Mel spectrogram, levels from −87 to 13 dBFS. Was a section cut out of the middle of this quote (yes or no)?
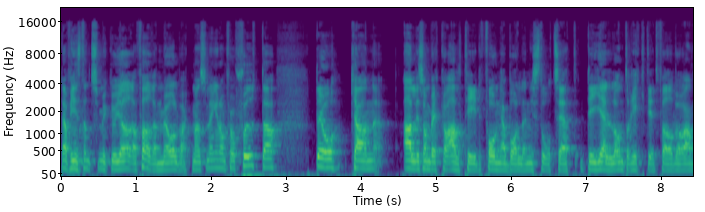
no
